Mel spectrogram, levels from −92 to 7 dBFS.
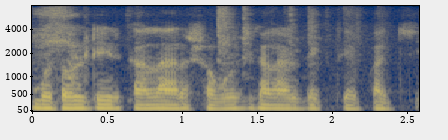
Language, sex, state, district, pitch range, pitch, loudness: Bengali, male, Assam, Hailakandi, 100-110 Hz, 105 Hz, -16 LUFS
